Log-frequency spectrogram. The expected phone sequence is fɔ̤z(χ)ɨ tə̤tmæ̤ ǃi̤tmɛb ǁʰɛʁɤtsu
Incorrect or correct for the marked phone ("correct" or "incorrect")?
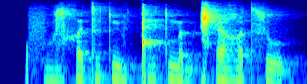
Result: correct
